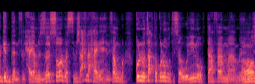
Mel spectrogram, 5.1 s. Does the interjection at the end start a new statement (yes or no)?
yes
